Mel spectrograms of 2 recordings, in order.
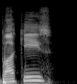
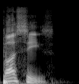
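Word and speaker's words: Buc-ee's: She mispronounced the name. – Okay. – Instead of calling it Bucky's, she called it Bussies.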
